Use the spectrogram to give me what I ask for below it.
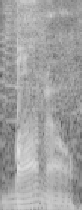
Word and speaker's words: Bono: about the band U2, I think it's technically pronounced Bono.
